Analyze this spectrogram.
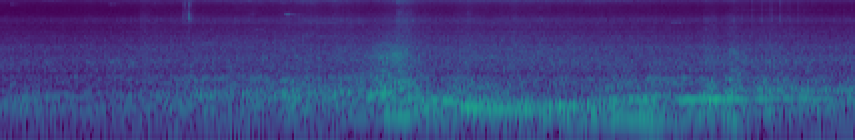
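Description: Street traffic with small motorcycle engines passing close by. The sound grows louder to a peak about halfway through, and a steady engine note carries on until near the end.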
